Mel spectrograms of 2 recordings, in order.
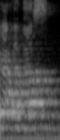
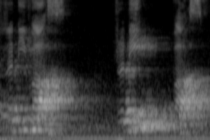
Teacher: मूल शब्द के दोनों वर्णों के स्वरों में क्या होगा, ह्रस्वीकरण हो जाएगा।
